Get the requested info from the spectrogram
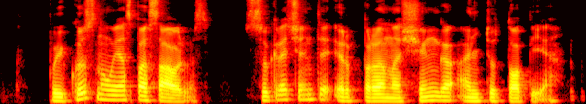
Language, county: Lithuanian, Šiauliai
